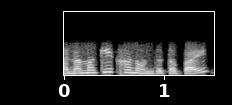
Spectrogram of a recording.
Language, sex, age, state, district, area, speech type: Nepali, female, 18-30, West Bengal, Kalimpong, rural, conversation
